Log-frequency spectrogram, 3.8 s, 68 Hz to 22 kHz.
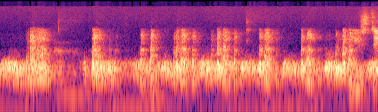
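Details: Fetal heartbeat on a Doppler monitor at 39 weeks 3 days of pregnancy, with induction discussed: fast, regular whooshing pulses, about 140 beats a minute.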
